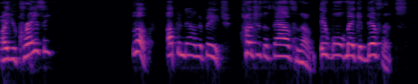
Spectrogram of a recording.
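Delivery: high, loud, scoffing disbelief; incredulous shout. Acted. Stranger shouting at the man saving starfish, mocking yell.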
